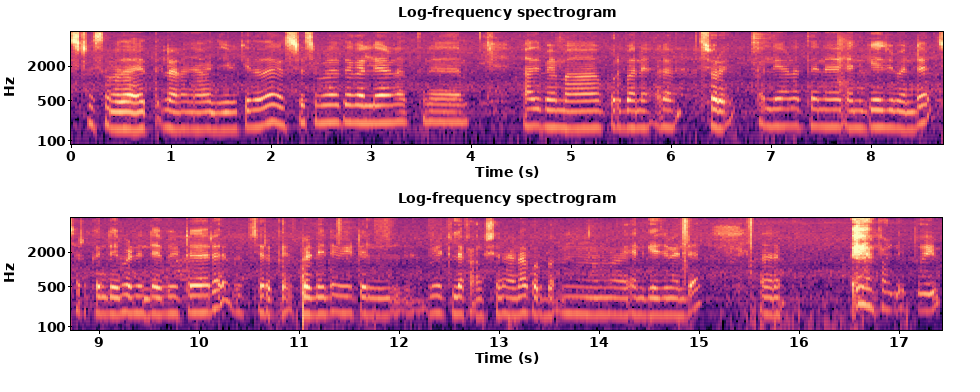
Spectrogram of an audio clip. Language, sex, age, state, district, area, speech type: Malayalam, female, 45-60, Kerala, Alappuzha, rural, spontaneous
